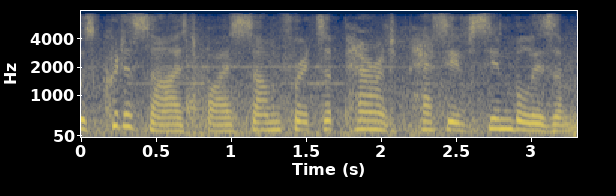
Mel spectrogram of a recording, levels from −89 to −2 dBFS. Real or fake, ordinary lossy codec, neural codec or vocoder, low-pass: real; AAC, 32 kbps; none; 7.2 kHz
